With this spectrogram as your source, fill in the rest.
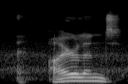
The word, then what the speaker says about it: Ireland: Ireland. Ireland has two syllables. R. So it's like R like a pirate like R. Land. Ireland.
